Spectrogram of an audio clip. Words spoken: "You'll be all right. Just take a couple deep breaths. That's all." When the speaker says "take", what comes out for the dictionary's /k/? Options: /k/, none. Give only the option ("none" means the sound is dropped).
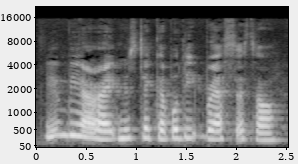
none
